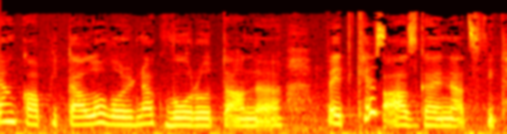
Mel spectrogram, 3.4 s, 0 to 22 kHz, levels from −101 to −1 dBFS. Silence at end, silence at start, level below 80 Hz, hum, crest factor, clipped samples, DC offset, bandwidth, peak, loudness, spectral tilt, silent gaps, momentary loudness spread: 0 s; 0 s; -46 dBFS; none; 12 dB; under 0.1%; under 0.1%; 16 kHz; -6 dBFS; -19 LUFS; -5 dB/octave; none; 5 LU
